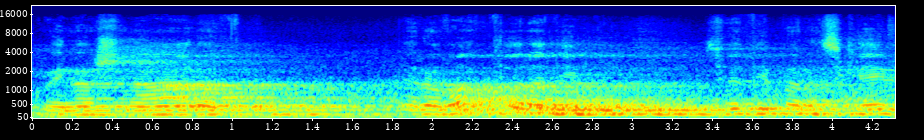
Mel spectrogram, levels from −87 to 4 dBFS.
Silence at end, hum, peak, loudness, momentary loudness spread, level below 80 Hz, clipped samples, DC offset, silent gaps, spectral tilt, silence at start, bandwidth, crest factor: 0 s; none; -4 dBFS; -21 LUFS; 8 LU; -42 dBFS; under 0.1%; under 0.1%; none; -7.5 dB/octave; 0 s; 16 kHz; 16 dB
